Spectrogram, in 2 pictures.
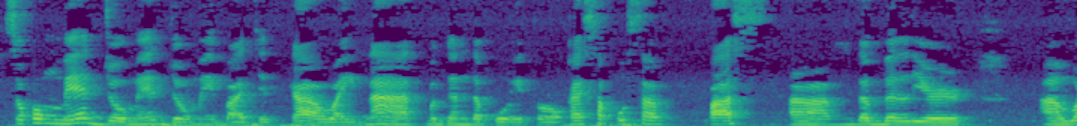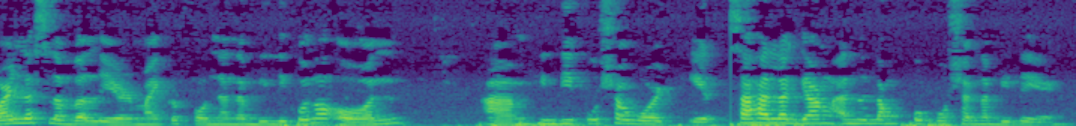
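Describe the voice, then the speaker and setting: A woman's voice: medium pitch, normal speed, fairly bright tone, slight background noise, poor audio. Chatty woman reviewing a budget mic. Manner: polite and chatty, sprinkling Taglish and respectful particles; repeats test phrases while comparing mic on and off. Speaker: vlogger reviewing a microphone. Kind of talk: casual product review vlog.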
